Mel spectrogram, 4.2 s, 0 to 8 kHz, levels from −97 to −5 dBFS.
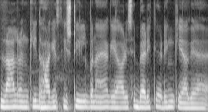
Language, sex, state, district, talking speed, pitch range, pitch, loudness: Hindi, male, Maharashtra, Chandrapur, 215 wpm, 140-150 Hz, 145 Hz, -16 LUFS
